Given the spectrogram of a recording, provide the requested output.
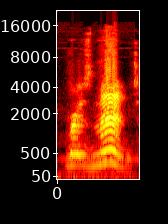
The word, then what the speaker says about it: Rosamond: it again for you r OSE like the rows of flour and then mo ND rows moans okay one word one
